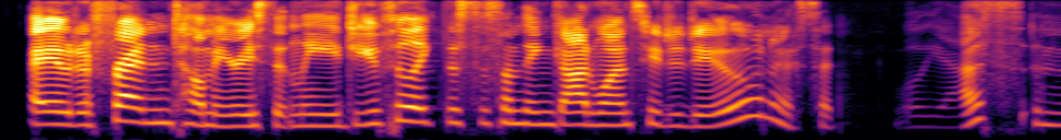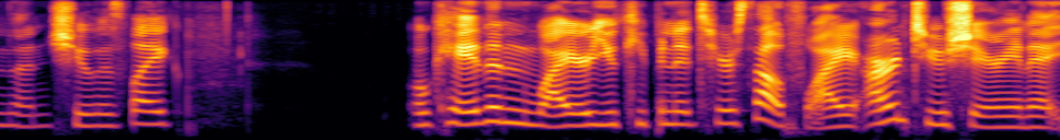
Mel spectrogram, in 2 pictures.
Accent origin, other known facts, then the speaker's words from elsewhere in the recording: Minnesota, United States; I'm very Minnesotan, very Scandinavian in nature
